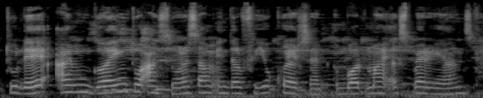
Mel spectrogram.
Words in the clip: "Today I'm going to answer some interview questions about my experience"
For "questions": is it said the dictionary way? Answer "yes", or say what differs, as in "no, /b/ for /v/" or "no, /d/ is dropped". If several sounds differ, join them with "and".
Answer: no, /z/ is dropped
